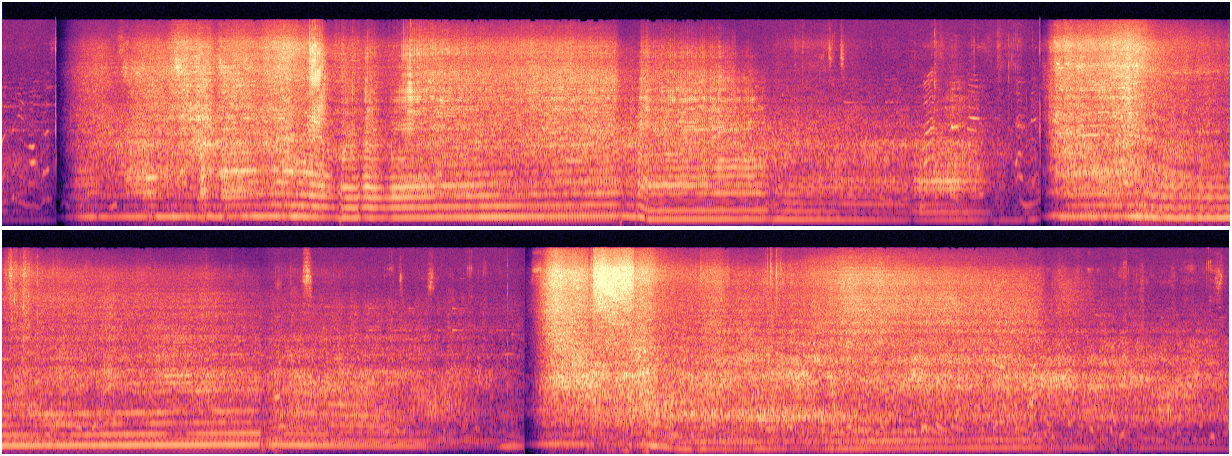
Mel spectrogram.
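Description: Competition cars climbing a slalom hill-climb course at full throttle, heard in three separate passes joined by abrupt edits. Each engine runs at high revs, with sudden drops in pitch at the gear changes.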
